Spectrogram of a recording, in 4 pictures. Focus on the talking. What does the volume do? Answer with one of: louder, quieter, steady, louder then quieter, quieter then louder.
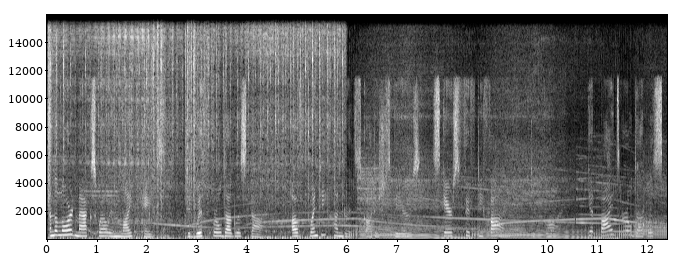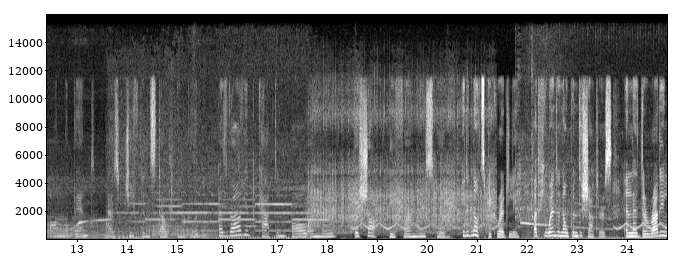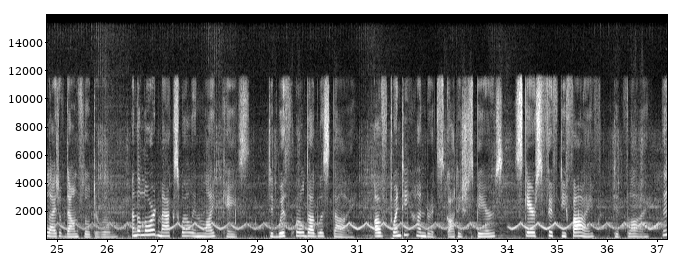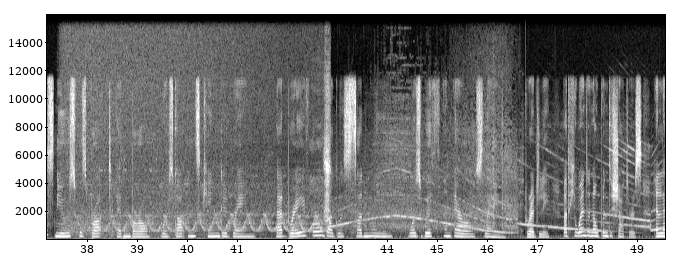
louder.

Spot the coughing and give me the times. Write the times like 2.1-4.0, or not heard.
not heard.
